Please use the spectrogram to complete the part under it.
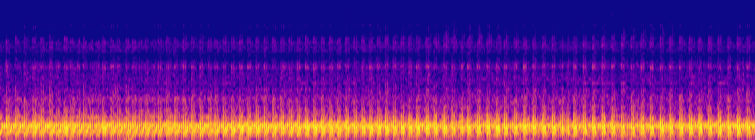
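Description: A Yamaha motorcycle engine idles close by with a steady, fast, throbbing putter that holds even and loud without pause.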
